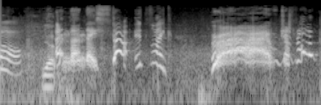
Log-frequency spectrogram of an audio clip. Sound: shrieking

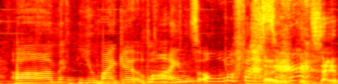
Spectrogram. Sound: laughs

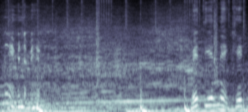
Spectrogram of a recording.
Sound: revs off like a MANIAC

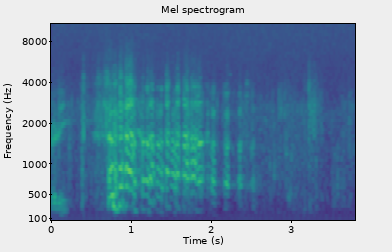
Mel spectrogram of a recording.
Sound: laughter

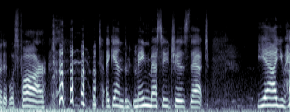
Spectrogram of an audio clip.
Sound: laughing

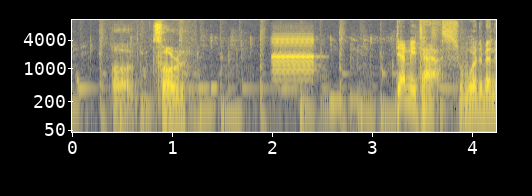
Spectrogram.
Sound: buzzer

